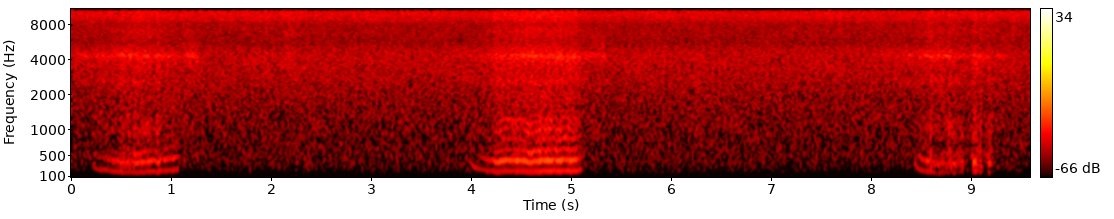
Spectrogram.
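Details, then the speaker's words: Sleeping cat snoring: three tonal, rumbling breaths, about 14 a minute, sounding much like a human snore. "Oh my god. This cat sounds like a person snoring."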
